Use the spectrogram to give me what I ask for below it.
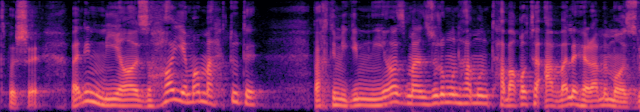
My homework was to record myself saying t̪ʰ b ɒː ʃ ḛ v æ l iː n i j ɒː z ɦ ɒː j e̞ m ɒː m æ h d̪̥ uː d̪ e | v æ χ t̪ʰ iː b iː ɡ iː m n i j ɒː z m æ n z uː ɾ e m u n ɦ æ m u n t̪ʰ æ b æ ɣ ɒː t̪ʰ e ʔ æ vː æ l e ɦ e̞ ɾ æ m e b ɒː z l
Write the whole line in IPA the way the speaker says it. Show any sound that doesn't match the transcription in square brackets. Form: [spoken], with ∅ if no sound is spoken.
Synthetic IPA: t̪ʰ b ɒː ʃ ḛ v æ l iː n i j ɒː z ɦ ɒː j e̞ m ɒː m æ h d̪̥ uː d̪ e | v æ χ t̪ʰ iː [m] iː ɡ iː m n i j ɒː z m æ n z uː ɾ e m u n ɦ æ m u n t̪ʰ æ b æ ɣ ɒː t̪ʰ e ʔ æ vː æ l e ɦ e̞ ɾ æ m e [m] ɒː z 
